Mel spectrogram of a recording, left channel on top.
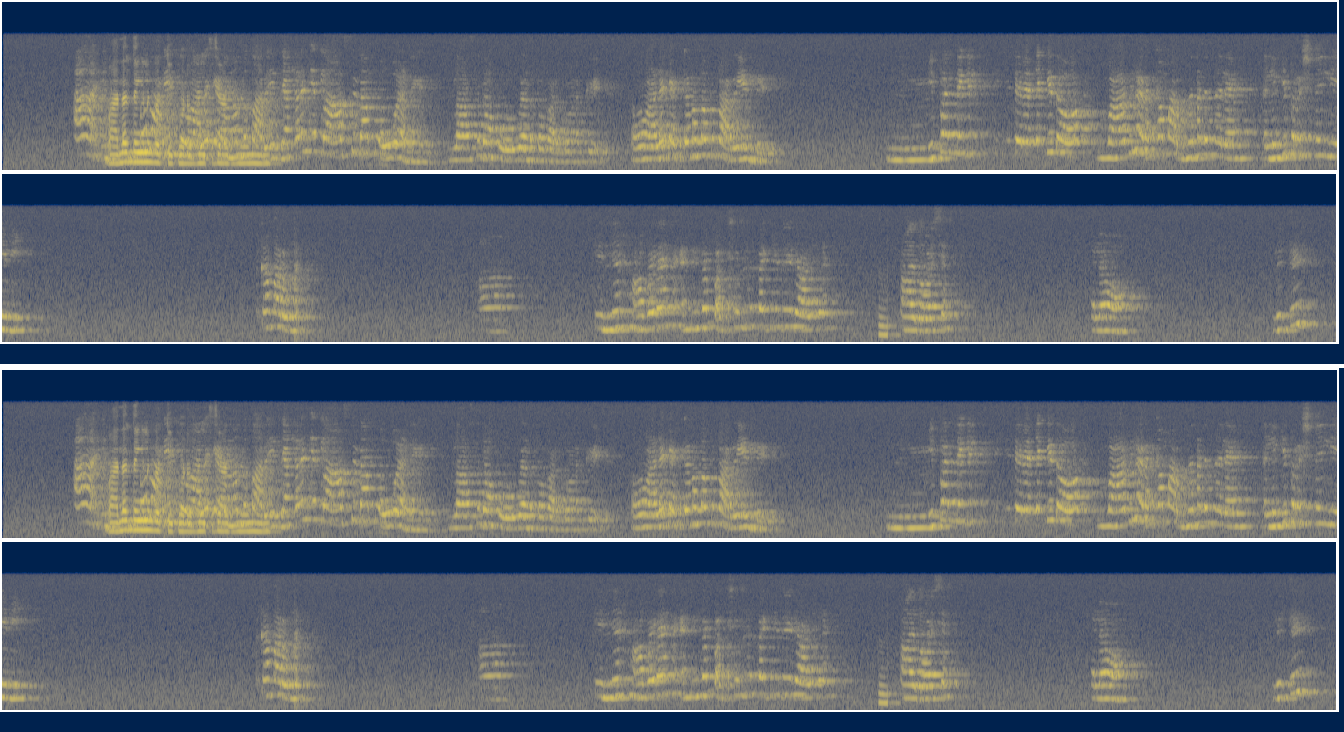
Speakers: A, on the left (about 30°); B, on the right (about 55°).
A: ആ
B: വല
A: ഇപ്പൊ
B: എന്തെങ്കിലും
A: പറയുണ്ട്
B: കെട്ടിക്കൂടെ
A: വല
B: പൂച്ച
A: കെട്ടണൊന്ന്
B: ചാടണേന്
A: പറയണ്ട് ഞങ്ങളിനി ഗ്ലാസ് ഇടാൻ പോവാണ് ഗ്ലാസ് ഇടാൻ പോവാണ് ഉപ്പ പറ ണക്ക് ഓ വല കെട്ടണം എന്നൊക്കെ പറയുണ്ട് ഉം ഇപ്പൊ എന്തെങ്കിലുമൊക്കെ ചെയ്യേണ്ടി അല്ലെങ്കിൽ ഡോർ വാതിൽ അടക്കാൻ മറന്നേക്കണ് ഇന്നലെ അല്ലെങ്കിൽ പ്രശ്നം ഇല്ലേന്ന് അടക്കാൻ മറന്ന് ആ പിന്നെ അവിടെ എന്താ ഭക്ഷണം ഉണ്ടാക്കിയത് രാവിലെ
B: ഉം
A: ആ ദോ <unintelligible> ഹലോ എന്നിട്ട്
